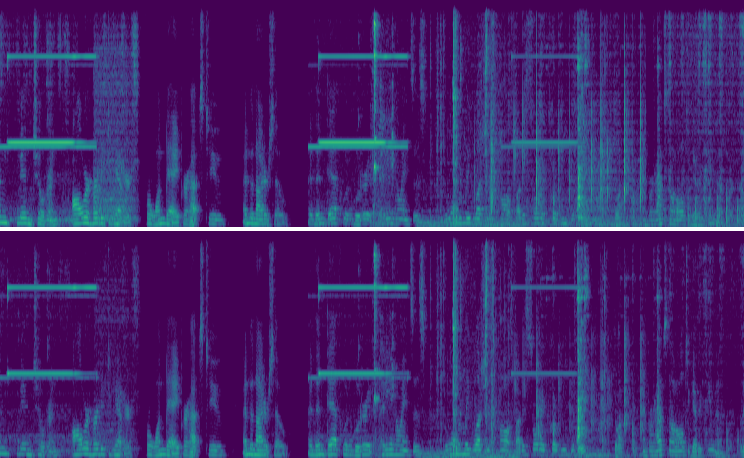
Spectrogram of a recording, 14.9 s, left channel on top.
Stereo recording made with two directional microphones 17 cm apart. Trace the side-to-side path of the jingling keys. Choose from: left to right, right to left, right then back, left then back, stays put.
left to right.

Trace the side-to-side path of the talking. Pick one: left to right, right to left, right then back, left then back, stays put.
left to right.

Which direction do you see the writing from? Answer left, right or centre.
left.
